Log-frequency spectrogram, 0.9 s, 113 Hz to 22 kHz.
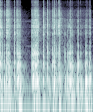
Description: radio_tv_electronic_static_04.wav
